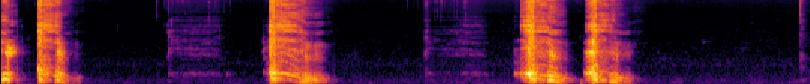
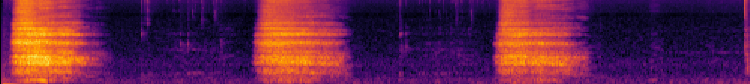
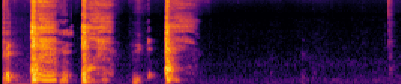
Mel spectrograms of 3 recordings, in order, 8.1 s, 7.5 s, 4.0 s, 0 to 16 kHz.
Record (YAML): three_cough_length: 8.1 s
three_cough_amplitude: 32768
three_cough_signal_mean_std_ratio: 0.3
exhalation_length: 7.5 s
exhalation_amplitude: 32768
exhalation_signal_mean_std_ratio: 0.37
cough_length: 4.0 s
cough_amplitude: 32767
cough_signal_mean_std_ratio: 0.28
survey_phase: beta (2021-08-13 to 2022-03-07)
age: 65+
gender: Male
wearing_mask: 'No'
symptom_cough_any: true
smoker_status: Ex-smoker
respiratory_condition_asthma: false
respiratory_condition_other: false
recruitment_source: REACT
submission_delay: 1 day
covid_test_result: Negative
covid_test_method: RT-qPCR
